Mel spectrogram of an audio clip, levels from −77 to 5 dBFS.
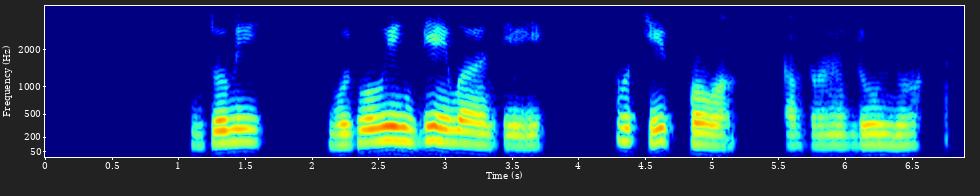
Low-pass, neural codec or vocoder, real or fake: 3.6 kHz; autoencoder, 22.05 kHz, a latent of 192 numbers a frame, VITS, trained on one speaker; fake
